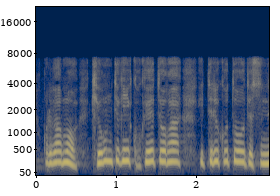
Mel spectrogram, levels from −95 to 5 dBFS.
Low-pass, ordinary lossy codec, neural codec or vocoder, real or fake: 7.2 kHz; none; none; real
